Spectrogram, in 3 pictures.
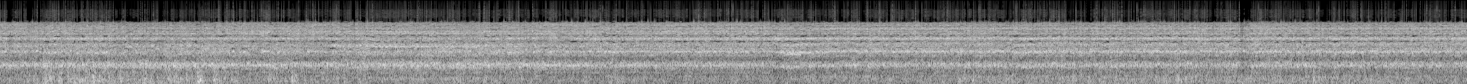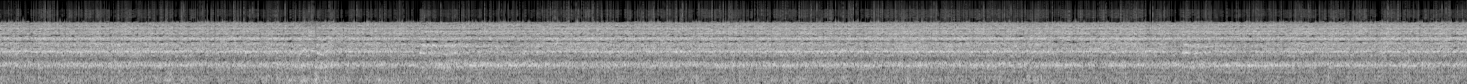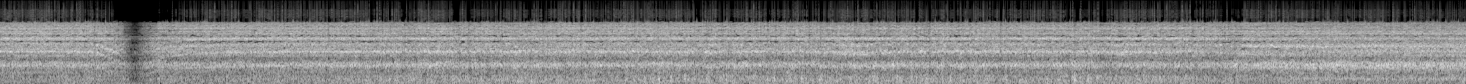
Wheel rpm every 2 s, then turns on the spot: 230, 230, 220, 230, 230, 230, 230, 230, 230, 230, 230, 230, 230, 230, 230, 170, 230, 240, 230, 230, 230, 210.
none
